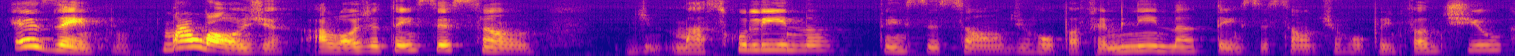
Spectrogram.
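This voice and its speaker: A woman with a Brazilian Portuguese accent, teaching a grammar lesson. She explains patiently, keeps checking in with her listeners and slows down on each example word. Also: on the low side, animated, a little mellow. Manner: checks in often with "certo?", slows down on example words.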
